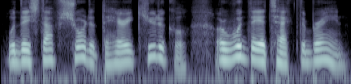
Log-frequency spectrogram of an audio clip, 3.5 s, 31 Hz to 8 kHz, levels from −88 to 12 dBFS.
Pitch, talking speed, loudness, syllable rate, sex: 140 Hz, 240 wpm, -19 LUFS, 5.6 syllables/s, male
